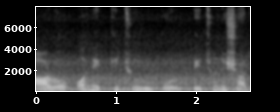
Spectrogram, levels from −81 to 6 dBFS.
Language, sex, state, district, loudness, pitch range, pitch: Bengali, female, West Bengal, Jhargram, -20 LUFS, 170-220 Hz, 185 Hz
